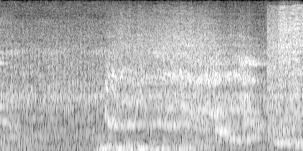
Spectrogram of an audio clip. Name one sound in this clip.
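A toy tractor crashes over onto its side.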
